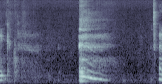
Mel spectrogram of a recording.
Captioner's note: clears throat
